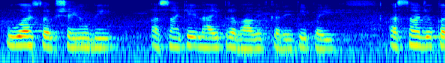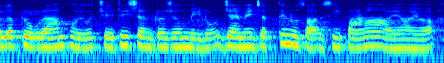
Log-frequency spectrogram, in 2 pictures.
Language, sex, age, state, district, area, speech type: Sindhi, female, 30-45, Uttar Pradesh, Lucknow, urban, spontaneous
